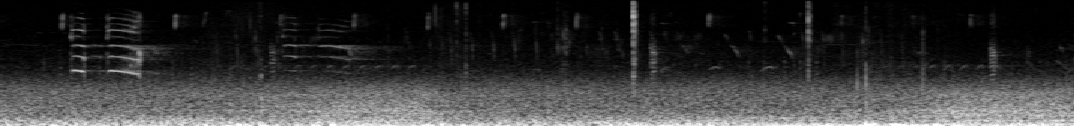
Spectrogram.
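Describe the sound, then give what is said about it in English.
Birdsong from an American Robin, Blue Jay and Northern Cardinal at a botanical garden arboretum: two bursts of harsh, stacked, jay-like calls early on, then scattered sharp chips and clicks over a steady rushing background, with no talking. “American Robin, Blue Jay, Northern Cardinal.”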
